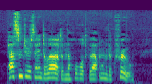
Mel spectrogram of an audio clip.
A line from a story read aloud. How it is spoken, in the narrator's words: snapped Mel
